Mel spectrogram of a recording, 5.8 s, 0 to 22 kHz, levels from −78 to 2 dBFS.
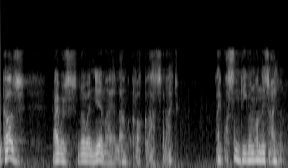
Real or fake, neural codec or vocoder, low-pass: real; none; 7.2 kHz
